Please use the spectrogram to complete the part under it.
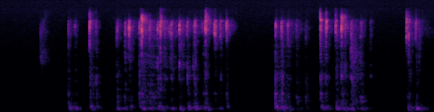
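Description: Quiet typing on a computer keyboard during a lecture on serving machine learning models, with bursts of rapid keystrokes separated by short pauses and no one talking.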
